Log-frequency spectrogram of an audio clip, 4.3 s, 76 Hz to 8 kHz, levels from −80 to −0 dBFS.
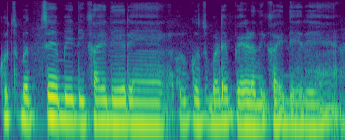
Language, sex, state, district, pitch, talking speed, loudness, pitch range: Hindi, male, Rajasthan, Bikaner, 135 Hz, 205 wpm, -16 LUFS, 130-145 Hz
